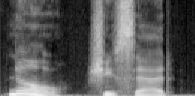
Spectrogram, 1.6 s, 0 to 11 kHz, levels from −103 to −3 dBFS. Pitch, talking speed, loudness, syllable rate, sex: 190 Hz, 110 wpm, -16 LUFS, 2.4 syllables/s, female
